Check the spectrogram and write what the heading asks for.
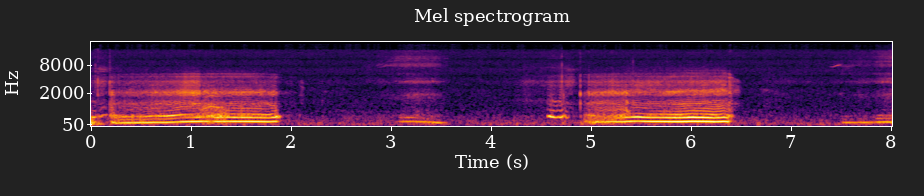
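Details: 12-week-old Newfoundland puppy asleep in a kayak: long, low, droning snores with each breath, separated by softer breathing, about 13 breaths a minute; ordinary snoring.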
